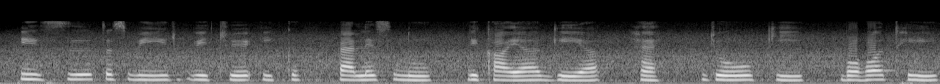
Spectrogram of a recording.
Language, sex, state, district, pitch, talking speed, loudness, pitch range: Punjabi, female, Punjab, Kapurthala, 210 Hz, 85 wpm, -13 LUFS, 200-220 Hz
